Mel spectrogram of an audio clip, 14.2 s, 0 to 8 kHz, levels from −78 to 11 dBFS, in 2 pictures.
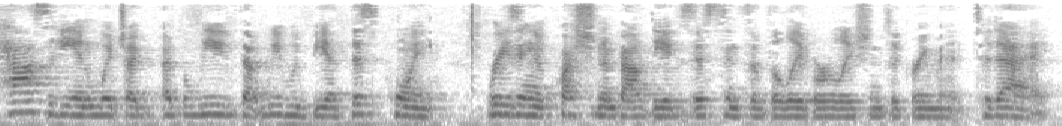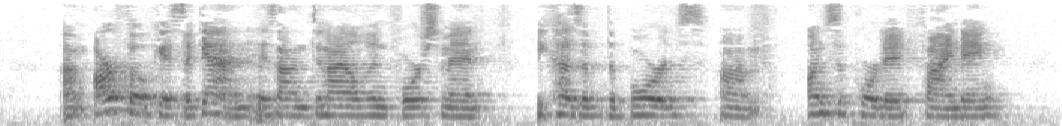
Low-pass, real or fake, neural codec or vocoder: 7.2 kHz; real; none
